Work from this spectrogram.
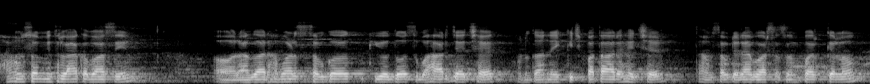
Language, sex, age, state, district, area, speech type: Maithili, male, 18-30, Bihar, Darbhanga, rural, spontaneous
